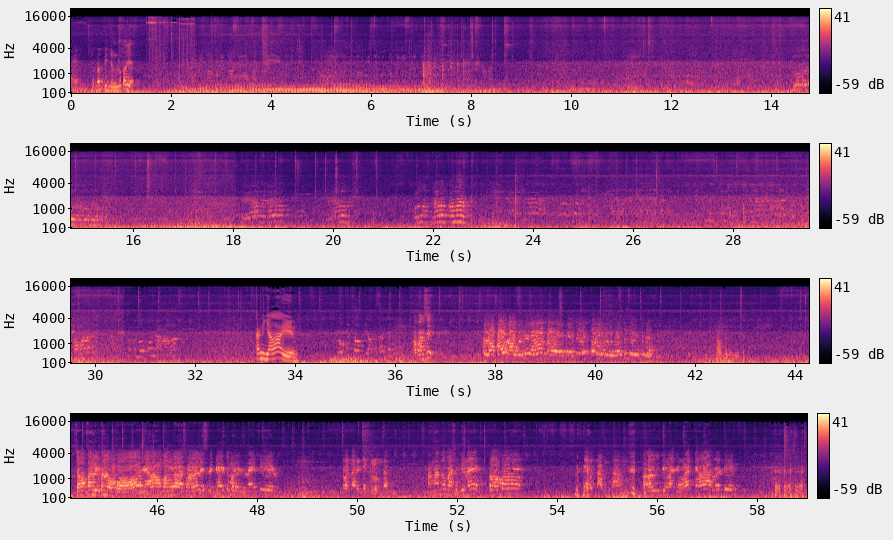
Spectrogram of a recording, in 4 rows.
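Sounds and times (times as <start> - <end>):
muffled voices: 0.0 - 59.0
steady low rumble: 0.0 - 59.0.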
